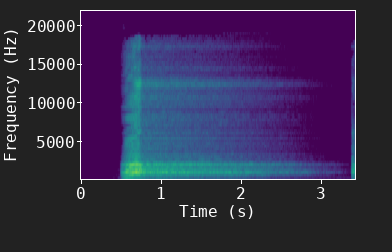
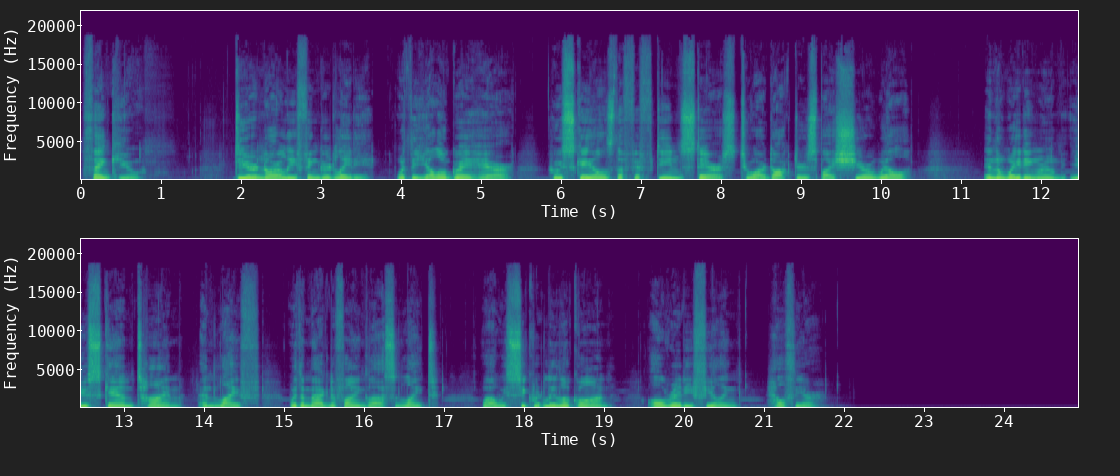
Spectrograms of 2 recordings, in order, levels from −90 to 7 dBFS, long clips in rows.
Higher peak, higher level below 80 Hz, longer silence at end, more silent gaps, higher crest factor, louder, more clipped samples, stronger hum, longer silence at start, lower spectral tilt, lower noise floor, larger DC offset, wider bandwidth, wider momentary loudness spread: about the same, -4 dBFS vs -4 dBFS; about the same, -80 dBFS vs -80 dBFS; second, 0 s vs 3.25 s; neither; first, 24 dB vs 18 dB; about the same, -24 LUFS vs -22 LUFS; neither; second, none vs 60 Hz at -50 dBFS; first, 0.5 s vs 0.05 s; second, 1 dB/octave vs -5 dB/octave; second, -68 dBFS vs -80 dBFS; neither; about the same, 19.5 kHz vs 18.5 kHz; first, 23 LU vs 11 LU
